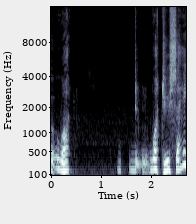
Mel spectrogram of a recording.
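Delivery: high, joy-struck, tongue-tied stammer with stumbling words. Major Kovalov, told by the police commissary his nose is found, stammering. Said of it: "stammered Major Kovalov".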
